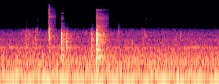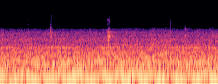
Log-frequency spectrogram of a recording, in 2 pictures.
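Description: A few light clicks and taps over a steady low hum, the sharpest about a second and a half in: a metal fork set down on a wooden chopping board.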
